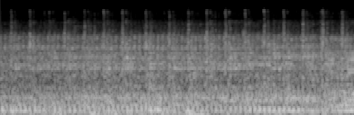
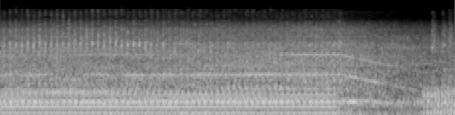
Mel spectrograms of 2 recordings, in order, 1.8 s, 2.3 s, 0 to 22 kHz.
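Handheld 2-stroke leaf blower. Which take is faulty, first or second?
second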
